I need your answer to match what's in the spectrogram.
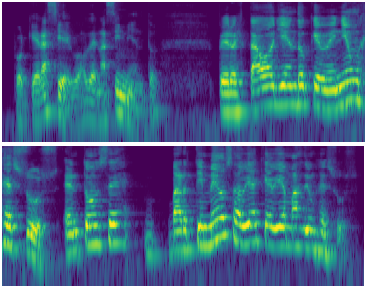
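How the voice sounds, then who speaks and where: A man's voice: fairly high pitch, fairly bright tone. A man preaching a sermon, reading scripture aloud and explaining it with rhetorical questions.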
